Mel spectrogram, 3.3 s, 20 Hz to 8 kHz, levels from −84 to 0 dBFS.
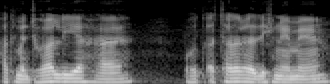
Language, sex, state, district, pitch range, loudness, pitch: Hindi, male, Jharkhand, Palamu, 110-120 Hz, -18 LUFS, 110 Hz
